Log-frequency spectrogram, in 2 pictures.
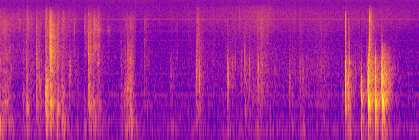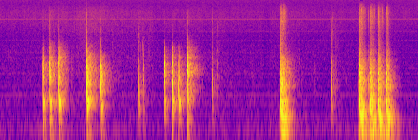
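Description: Someone knocks on a door in many irregular bursts of sharp raps, some single and some in quick clusters, with quiet gaps between. The knocks grow louder toward the end.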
